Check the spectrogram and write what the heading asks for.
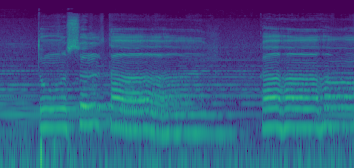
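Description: Sikh Gurbani kirtan: a singer's voice chanting a hymn over sustained harmonium-like drone notes. The voice enters about half a second in, breaks off briefly near three seconds, and comes back.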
